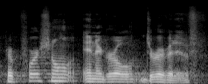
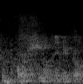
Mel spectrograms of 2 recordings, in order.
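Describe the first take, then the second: First: Said in the usual way. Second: Whispering proportional integral to oneself; whispered. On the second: Real, not acted. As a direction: breathe proportional integral with no voice, very soft. Recalls the acronym under breath.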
